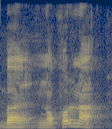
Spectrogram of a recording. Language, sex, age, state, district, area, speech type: Bodo, male, 45-60, Assam, Kokrajhar, rural, spontaneous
